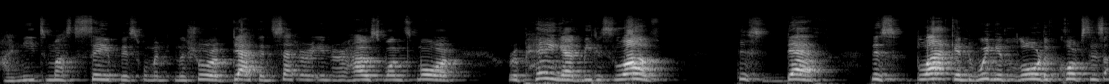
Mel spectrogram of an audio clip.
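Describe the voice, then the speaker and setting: An actor playing a mighty, impassioned demigod hero in a Greek tragedy, declaiming archaic verse in a grand manner. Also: male voice, sits high, pushed and bright. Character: mighty heroic demigod, grieved, indignant, then boldly resolute. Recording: roomy echo, distant from mic.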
